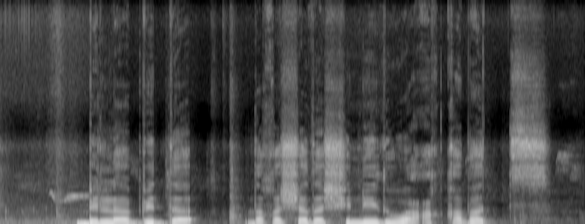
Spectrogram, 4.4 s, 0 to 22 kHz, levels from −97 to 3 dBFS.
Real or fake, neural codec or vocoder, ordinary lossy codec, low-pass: real; none; none; none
